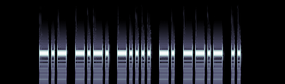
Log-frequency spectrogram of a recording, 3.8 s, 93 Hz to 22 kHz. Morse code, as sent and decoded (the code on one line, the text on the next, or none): -.- -.-. -.... -. --.- ..
KC6NQI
